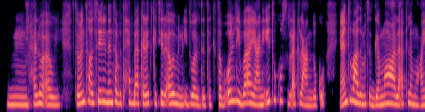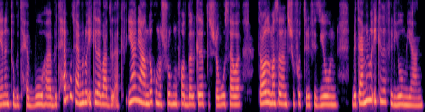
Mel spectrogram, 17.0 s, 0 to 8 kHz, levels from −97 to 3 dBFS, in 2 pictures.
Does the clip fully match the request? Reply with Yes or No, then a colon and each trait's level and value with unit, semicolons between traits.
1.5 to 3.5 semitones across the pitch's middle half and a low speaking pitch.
No: average, 3.1 semitones; high, 235 Hz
